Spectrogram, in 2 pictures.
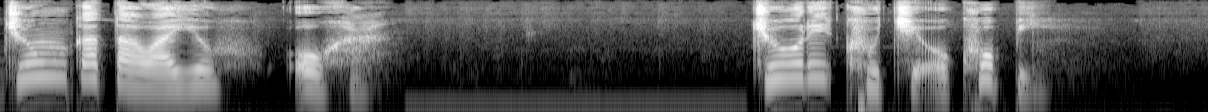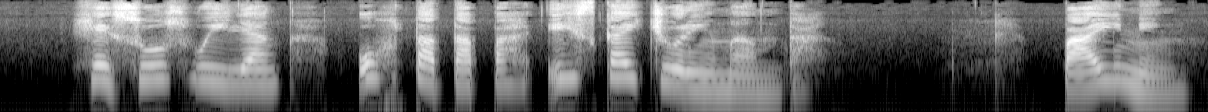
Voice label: quechua norte de bolivia apolo

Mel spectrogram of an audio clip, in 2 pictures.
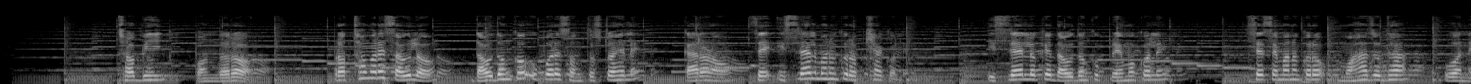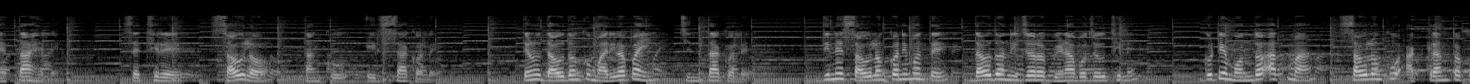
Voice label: southern oriya; servants of god

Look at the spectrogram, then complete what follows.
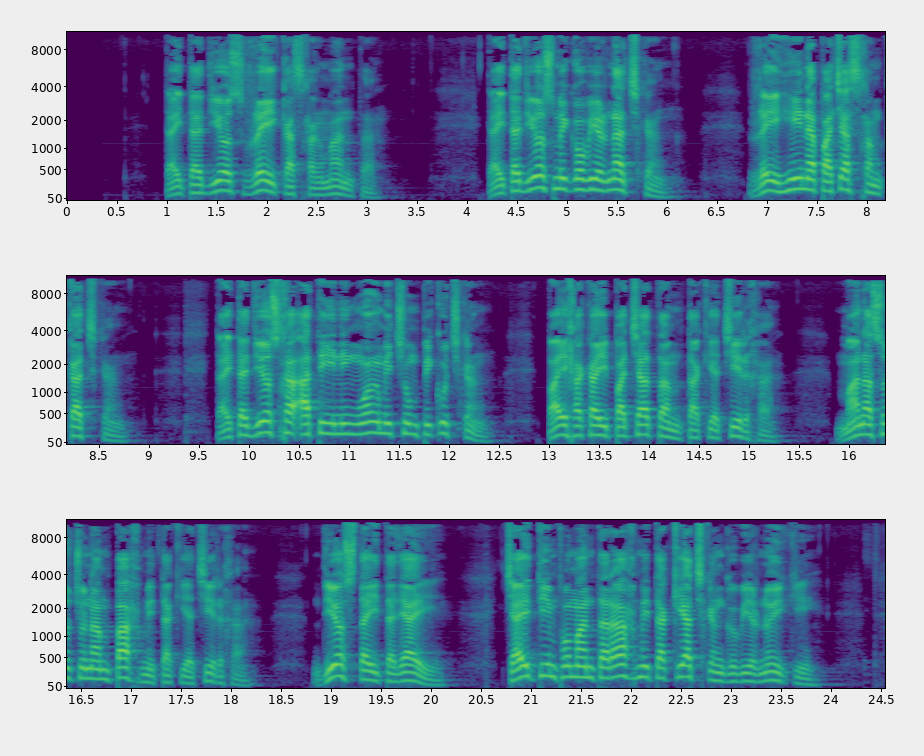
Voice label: salmos, quechua ayacucho

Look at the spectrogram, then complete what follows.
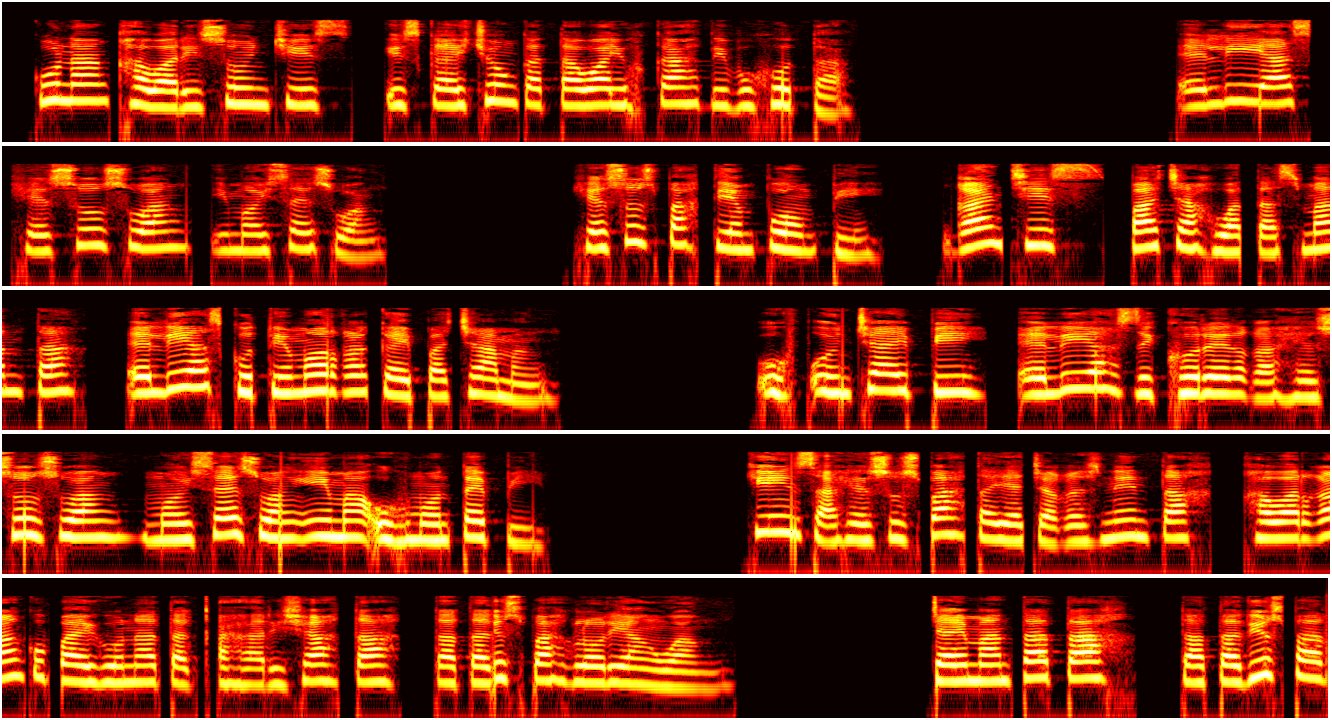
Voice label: quechua bolivian cochabamba; servants of god

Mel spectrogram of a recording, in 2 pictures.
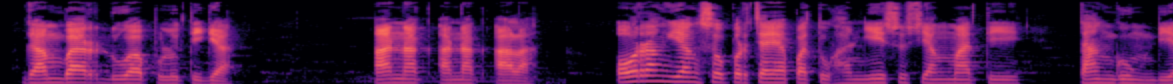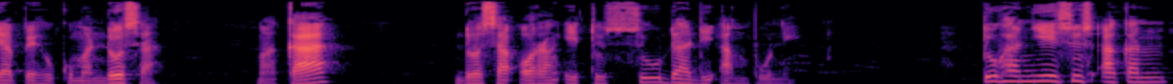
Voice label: malay manado; good news

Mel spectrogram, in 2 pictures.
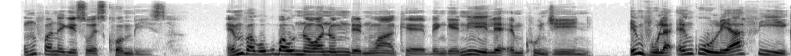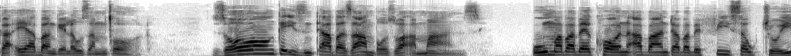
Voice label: zulu bible; good news

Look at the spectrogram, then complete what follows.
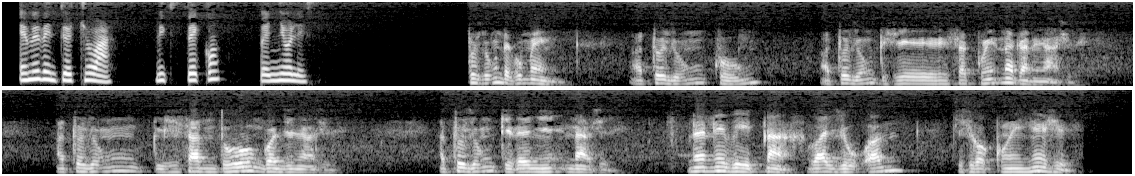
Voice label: mixtec diagnostic spanish mexico

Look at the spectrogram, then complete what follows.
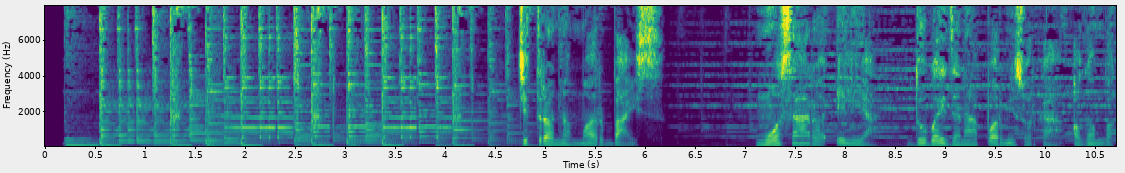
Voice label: mighty men of god nepali

